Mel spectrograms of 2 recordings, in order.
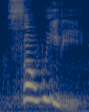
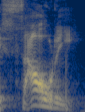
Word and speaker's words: Saweetie: Saweetie. Yeah, Saweetie. I don't know why I want to say Saudi.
